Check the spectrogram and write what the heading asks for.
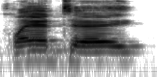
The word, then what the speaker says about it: Plantae: want to say it plantae AE is pronounced a and Animalia so anything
